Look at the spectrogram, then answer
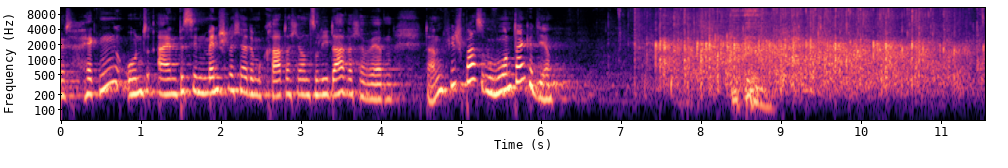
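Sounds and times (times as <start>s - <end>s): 
speech: 0.0s - 6.4s
audience applause: 7.1s - 11.5s.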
